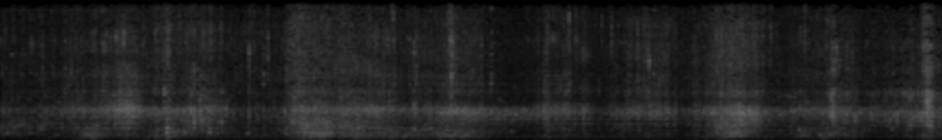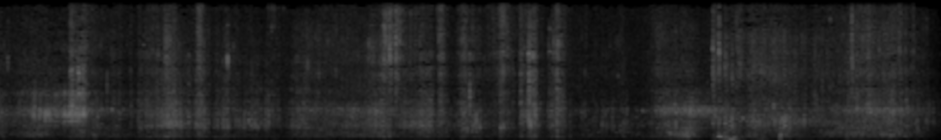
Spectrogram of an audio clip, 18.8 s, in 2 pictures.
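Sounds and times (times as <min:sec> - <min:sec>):
gentle waves: 0:00.0 - 0:18.8.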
